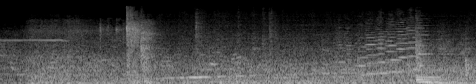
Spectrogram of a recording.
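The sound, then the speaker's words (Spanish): Metro train doors closing at a station: a sharp burst of sliding movement, then a rising mechanical whine over steady rumbling noise, ending in a solid thump. “Estación. Cerrando puertas.”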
